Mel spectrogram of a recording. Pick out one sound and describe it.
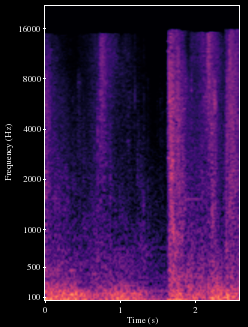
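A fiery blast roars and rumbles with a deep boom.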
